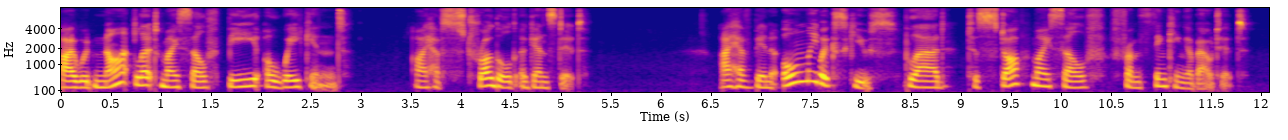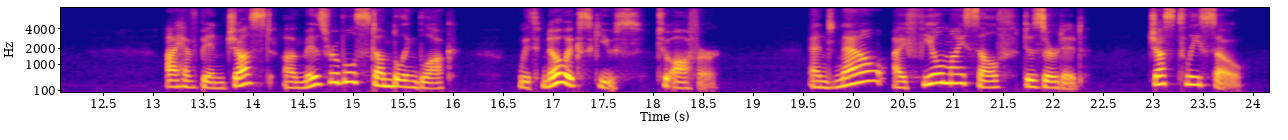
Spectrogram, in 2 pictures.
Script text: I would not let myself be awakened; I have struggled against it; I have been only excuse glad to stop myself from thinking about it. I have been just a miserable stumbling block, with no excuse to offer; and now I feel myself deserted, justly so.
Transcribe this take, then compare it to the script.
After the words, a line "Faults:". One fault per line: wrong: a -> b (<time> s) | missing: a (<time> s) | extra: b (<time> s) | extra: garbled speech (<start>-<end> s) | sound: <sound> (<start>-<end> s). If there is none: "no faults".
I would not let myself be awakened; I have struggled against it; I have been only excuse glad to stop myself from thinking about it. I have been just a miserable stumbling block, with no excuse to offer; and now I feel myself deserted, justly so.
Faults:
no faults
